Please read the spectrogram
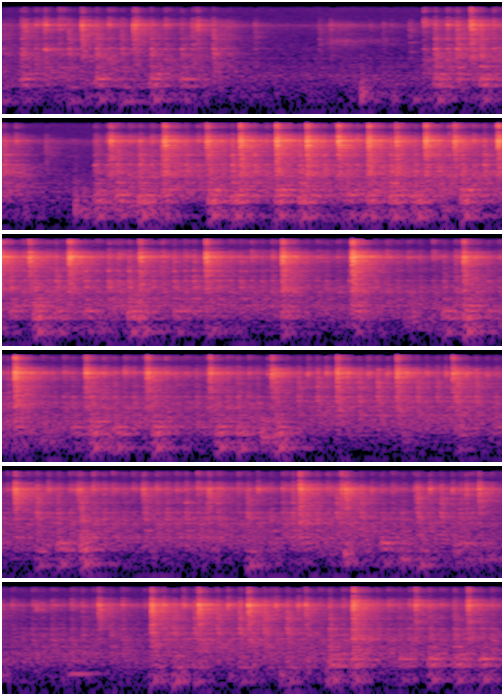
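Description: Trumpet played with extended technique: the valves are worked to give a rapid, irregular clatter of clicks, sparse for the first few seconds and then dense and louder from about six seconds in, with faint tones mixed in.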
